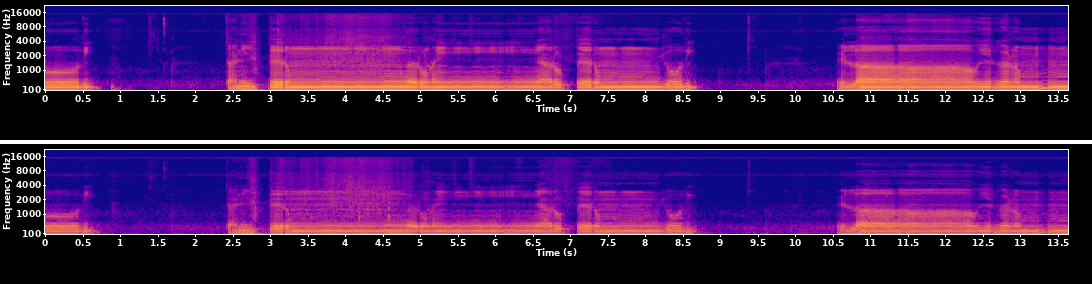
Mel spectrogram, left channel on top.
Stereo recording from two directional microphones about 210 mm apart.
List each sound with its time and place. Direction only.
0.0 s a sound: 40° left (ahead or behind)
2.4 s speech: 45° left (ahead or behind)
4.4 s mantra: 45° left (ahead or behind)
10.5 s mantra: 40° left (ahead or behind)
